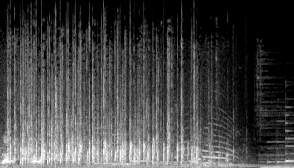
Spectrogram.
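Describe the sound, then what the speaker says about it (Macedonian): A crowd at a Macedonian shepherd dog show applauds the champion female, dense clapping and cheering mixed with loud talk that thins toward the end. "Аплауз."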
